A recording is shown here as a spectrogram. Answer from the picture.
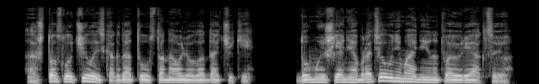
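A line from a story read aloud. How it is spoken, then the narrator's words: Plain. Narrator (Russian): спросил я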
